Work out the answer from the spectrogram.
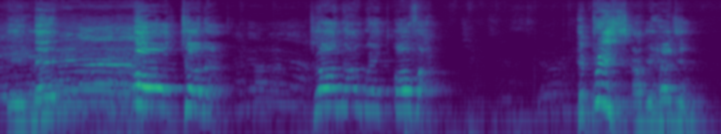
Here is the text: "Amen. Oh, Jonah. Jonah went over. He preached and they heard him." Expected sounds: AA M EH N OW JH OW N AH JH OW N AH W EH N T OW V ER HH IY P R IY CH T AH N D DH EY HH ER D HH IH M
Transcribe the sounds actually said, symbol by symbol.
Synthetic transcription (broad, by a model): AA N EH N OW JH OW N AH JH OW N AH W EH N T OW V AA HH IY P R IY S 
